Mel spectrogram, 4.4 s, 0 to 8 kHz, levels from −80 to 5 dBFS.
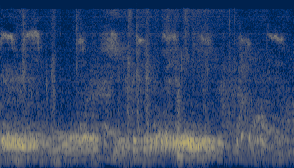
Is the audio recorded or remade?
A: remade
